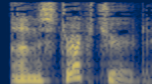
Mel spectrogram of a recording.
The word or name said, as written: unstructured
